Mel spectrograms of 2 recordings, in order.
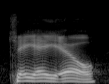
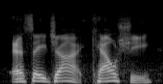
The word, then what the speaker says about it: Kalshi: It's spelled, if you're listening, Kalshi, Kalshi.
